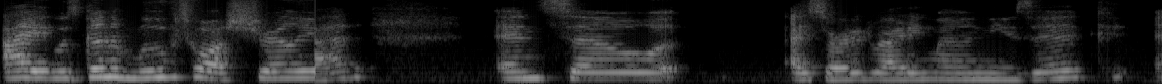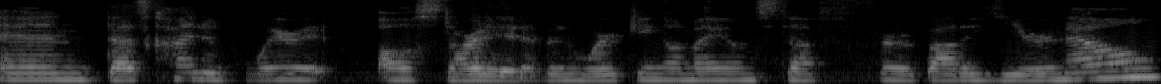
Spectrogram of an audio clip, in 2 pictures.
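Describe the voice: At a fairly slow pace, a woman speaks with fairly high pitch and fairly even intonation.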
